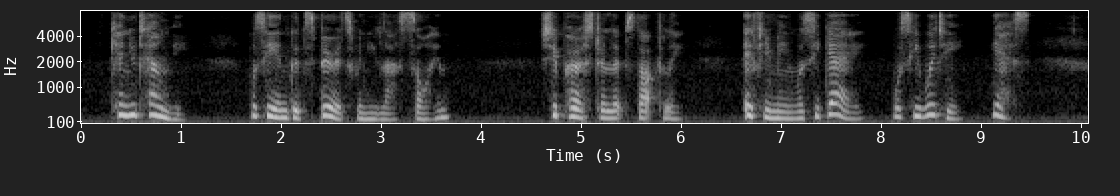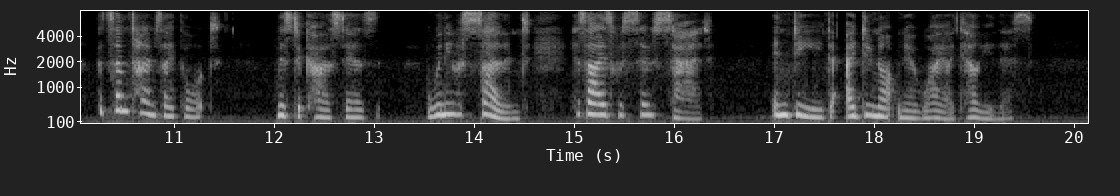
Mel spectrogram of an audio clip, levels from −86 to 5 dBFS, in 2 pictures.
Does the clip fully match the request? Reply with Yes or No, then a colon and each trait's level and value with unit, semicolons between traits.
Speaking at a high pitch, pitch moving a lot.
Yes: high, 205 Hz; wide, 7.1 semitones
